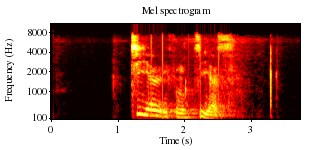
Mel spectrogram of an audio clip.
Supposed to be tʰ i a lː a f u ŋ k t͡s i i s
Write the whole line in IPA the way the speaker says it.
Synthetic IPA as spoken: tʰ i e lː i f u ŋ k t͡s i a s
